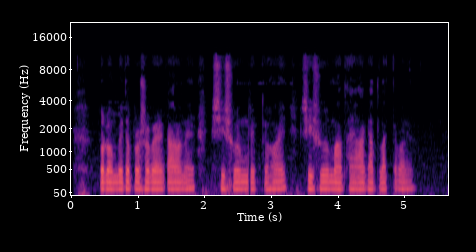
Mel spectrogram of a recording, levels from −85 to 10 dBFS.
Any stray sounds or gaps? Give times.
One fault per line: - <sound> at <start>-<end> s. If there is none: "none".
- dropout at 2.7-2.7 s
